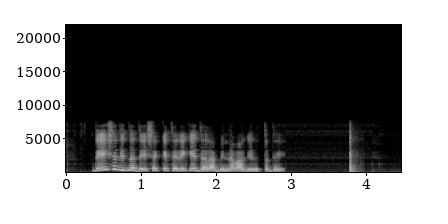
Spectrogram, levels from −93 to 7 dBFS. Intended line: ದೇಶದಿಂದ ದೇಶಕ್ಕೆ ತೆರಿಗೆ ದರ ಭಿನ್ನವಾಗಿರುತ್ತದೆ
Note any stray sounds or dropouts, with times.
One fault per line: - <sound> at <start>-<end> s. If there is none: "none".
- thud at 3.8-4.0 s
